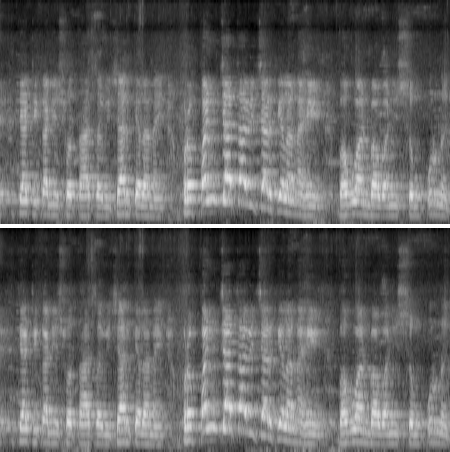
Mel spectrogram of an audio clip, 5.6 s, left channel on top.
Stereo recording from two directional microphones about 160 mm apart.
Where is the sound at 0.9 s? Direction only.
20° right (ahead or behind).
